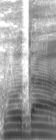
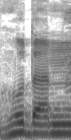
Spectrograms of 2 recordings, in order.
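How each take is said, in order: First: ہدا ending on open long "aa"; pausal form. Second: ہدن ending in a held "-an"; full form with tanween. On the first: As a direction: drop the nun and finish ہدا on "aa". (ہدا کے آخر میں الف کی آواز پر رکیں) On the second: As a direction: sound the final nun of ہدن. (ہدن کو تنوین کے ساتھ پڑھیں) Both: Shown as a demonstration. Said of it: "آگے وقف".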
